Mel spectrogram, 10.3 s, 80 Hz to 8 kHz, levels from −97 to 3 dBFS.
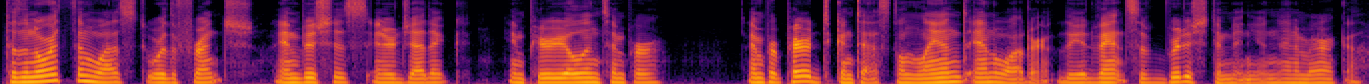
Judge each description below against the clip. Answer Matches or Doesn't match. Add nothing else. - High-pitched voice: Doesn't match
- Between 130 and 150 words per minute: Doesn't match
